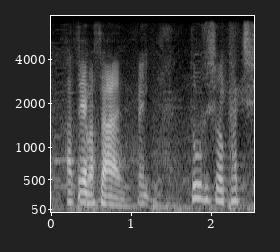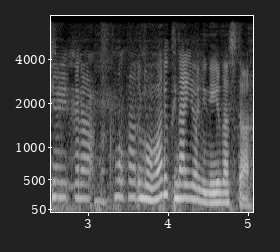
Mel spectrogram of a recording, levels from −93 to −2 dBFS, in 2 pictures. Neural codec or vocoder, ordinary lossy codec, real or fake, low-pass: codec, 16 kHz in and 24 kHz out, 0.6 kbps, FireRedTTS-2 codec; none; fake; 7.2 kHz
